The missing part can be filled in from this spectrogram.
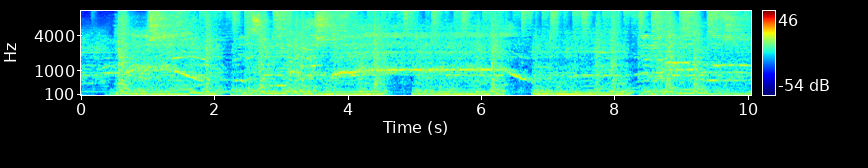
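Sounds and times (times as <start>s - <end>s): drum kit: 0.0s - 10.0s
electric guitar: 0.0s - 10.0s.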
